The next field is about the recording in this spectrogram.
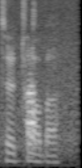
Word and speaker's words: totoaba: a fish called the totoaba. Am I pronouncing it correctly? – Yeah, the totoaba.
